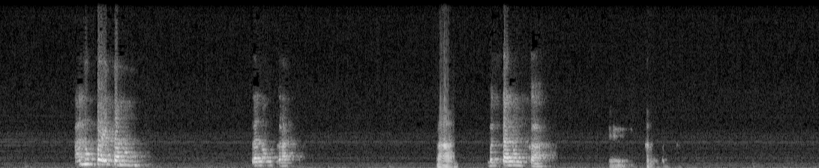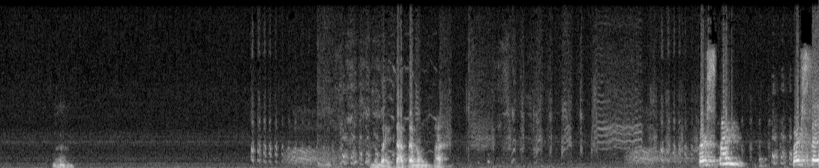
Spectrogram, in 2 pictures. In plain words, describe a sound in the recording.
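A middle-aged woman talks casually over an online call.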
